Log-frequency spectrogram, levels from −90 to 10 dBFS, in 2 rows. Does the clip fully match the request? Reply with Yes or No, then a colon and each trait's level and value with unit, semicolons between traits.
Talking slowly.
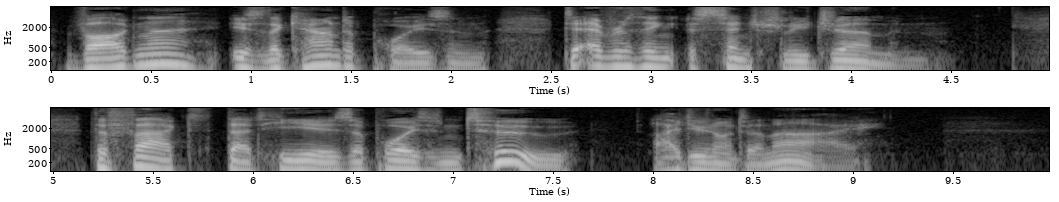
Yes: slow, 130 wpm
